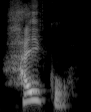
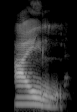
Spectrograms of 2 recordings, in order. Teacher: for example আইল এখানে এই এর উচ্চারণ বাংলা আই এর মত এখানে দুটি স্বরধ্বনি একসঙ্গে রয়েছে আমরা দেখতেই পাচ্ছি আ এবং হ্রস যেহেতু দুটি স্বরধ্বনি এখানে একসঙ্গে রয়েছে তাই ইংলিশে এই সাউন্ডটিকে বলা হয় ডিপথং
